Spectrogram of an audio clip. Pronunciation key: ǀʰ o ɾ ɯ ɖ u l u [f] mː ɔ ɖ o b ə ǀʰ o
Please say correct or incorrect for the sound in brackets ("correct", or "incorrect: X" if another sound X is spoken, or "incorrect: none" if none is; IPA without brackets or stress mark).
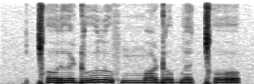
correct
